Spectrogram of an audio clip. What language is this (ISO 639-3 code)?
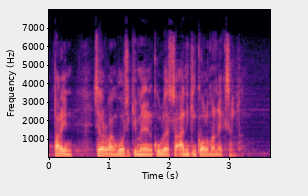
fin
